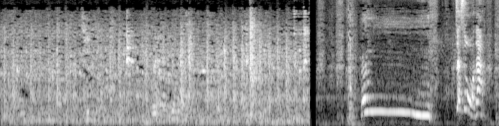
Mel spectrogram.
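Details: Alaskan Malamute Luoluo reacting indoors to the owner lying sick in bed: noisy rustling and voices first, then a clear drawn-out howl that slides gently downward, followed by a shorter rising-falling yelp.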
